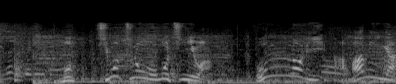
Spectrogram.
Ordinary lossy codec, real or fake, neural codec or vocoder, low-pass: MP3, 32 kbps; real; none; 7.2 kHz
